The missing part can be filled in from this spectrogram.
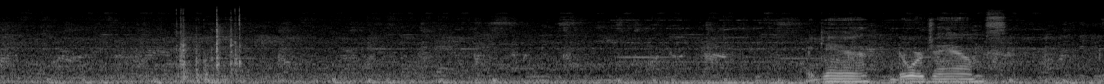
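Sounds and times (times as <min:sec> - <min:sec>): background music: 0:00.0 - 0:11.0
sharp metallic latch clicks: 0:01.8 - 0:02.5.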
